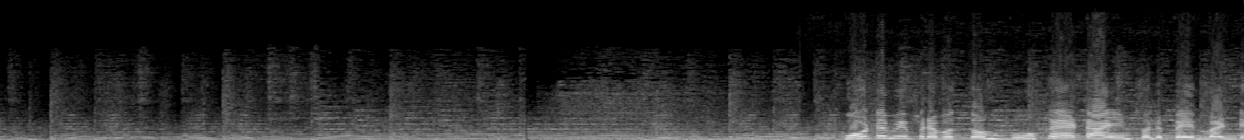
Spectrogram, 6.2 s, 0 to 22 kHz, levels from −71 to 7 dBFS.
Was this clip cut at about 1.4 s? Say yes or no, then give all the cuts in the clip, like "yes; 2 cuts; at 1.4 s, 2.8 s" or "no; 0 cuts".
no; 0 cuts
